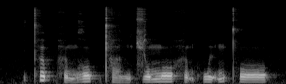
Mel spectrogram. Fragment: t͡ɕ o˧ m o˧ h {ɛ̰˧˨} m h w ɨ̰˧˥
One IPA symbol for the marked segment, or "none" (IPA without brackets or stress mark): ə̰˧˨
